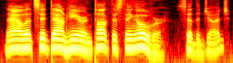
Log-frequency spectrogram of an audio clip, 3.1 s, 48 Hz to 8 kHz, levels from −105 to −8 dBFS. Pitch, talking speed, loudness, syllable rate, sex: 145 Hz, 250 wpm, -17 LUFS, 5.6 syllables/s, male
